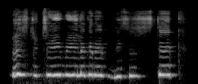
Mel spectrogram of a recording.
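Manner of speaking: extremely high, loud squeal; squeaky silly voice. Pretend. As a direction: squeal it in mock amazement. Squeaky joke showing stretched boy.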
